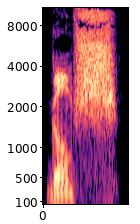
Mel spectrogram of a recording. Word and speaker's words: Gomes: Well, the native pronunciation is Gomes. I'm not even kidding. – I know. – Yeah. – I know you're not kidding. – Portuguese. From Portugal.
